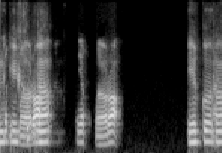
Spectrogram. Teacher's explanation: হামজা সাকিনকে একটু ঝাটকা কিংবা ধাক্কা দিয়ে পড়তে হয়।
